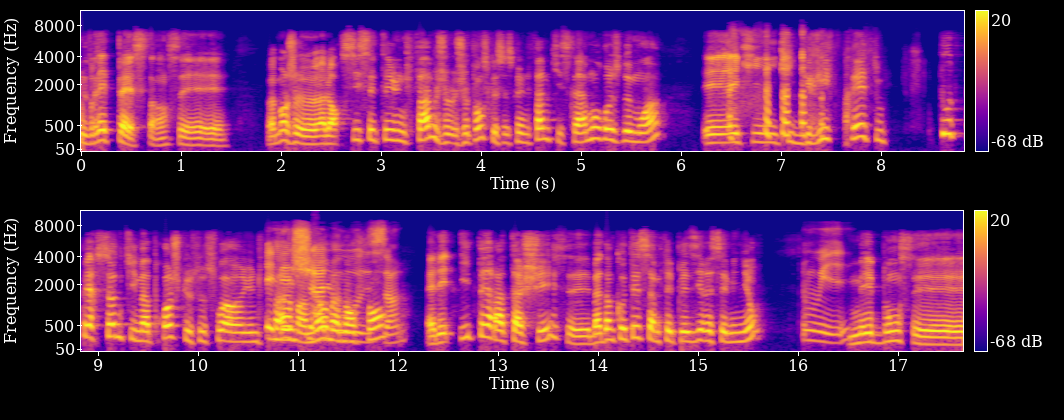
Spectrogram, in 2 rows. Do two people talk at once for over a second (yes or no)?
yes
